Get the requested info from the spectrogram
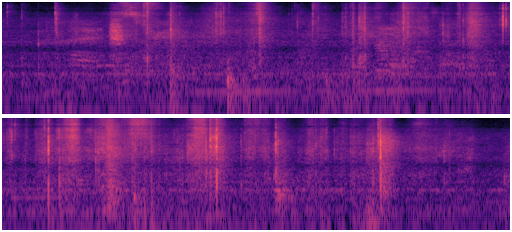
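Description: A pack of flipbook paper being torn and crinkled open by hand: scattered rustles and sharp snaps of packaging.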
